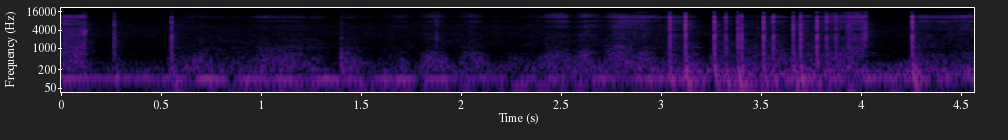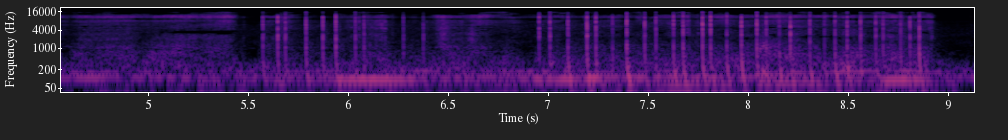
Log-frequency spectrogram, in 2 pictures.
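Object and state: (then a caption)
Printed paper sheet scratched with nails. Long acrylic nails scratch and tap across a thin, flat printed paper or card sheet bearing the Serbian flag, which lies on fabric. Quick, uneven dry scratches and light taps rasp over a steady low hum, growing busier and a little louder in the second half.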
